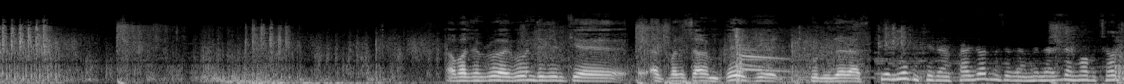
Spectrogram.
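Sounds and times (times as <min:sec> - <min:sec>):
machine gun fire: 0:00.0 - 0:05.8
rifle shots: 0:00.0 - 0:09.0
speech: 0:04.5 - 0:11.2.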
